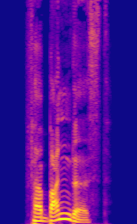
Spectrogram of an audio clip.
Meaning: second-person singular preterite of verbinden
- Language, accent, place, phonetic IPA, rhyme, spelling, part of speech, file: German, Germany, Berlin, [fɛɐ̯ˈbandəst], -andəst, verbandest, verb, De-verbandest.ogg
